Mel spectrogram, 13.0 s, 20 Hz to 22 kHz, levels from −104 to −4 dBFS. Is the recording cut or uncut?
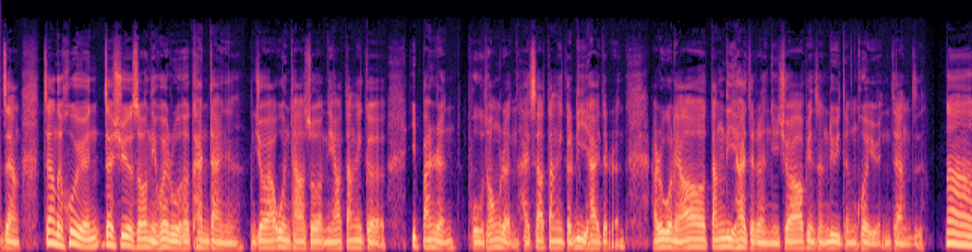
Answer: uncut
